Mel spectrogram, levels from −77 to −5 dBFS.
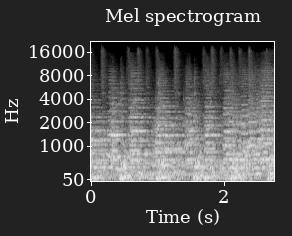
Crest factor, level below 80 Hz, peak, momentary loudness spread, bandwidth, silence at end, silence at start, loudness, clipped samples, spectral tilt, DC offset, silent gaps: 12 dB; -26 dBFS; 0 dBFS; 2 LU; 19 kHz; 0 s; 0 s; -14 LUFS; under 0.1%; -5.5 dB/octave; under 0.1%; none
